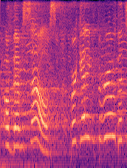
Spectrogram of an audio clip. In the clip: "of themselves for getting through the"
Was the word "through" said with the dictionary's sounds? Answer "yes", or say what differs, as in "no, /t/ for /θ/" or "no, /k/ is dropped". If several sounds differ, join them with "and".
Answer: yes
